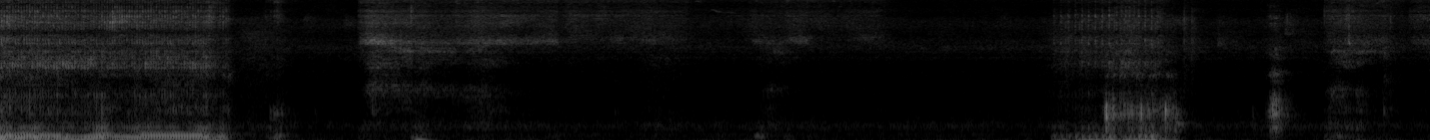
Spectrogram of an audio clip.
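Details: St. Bernard dog snoring: deep, loud snorting snores, two long bursts with quieter snuffles and breaths between them.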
